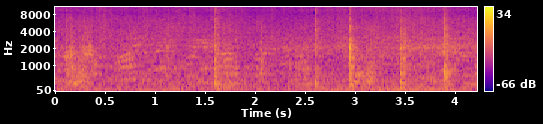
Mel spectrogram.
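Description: Spices being stirred into frying eggplant with a steel spoon, a low sizzle under repeated clinks and scrapes against the pan, close and fairly quiet.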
